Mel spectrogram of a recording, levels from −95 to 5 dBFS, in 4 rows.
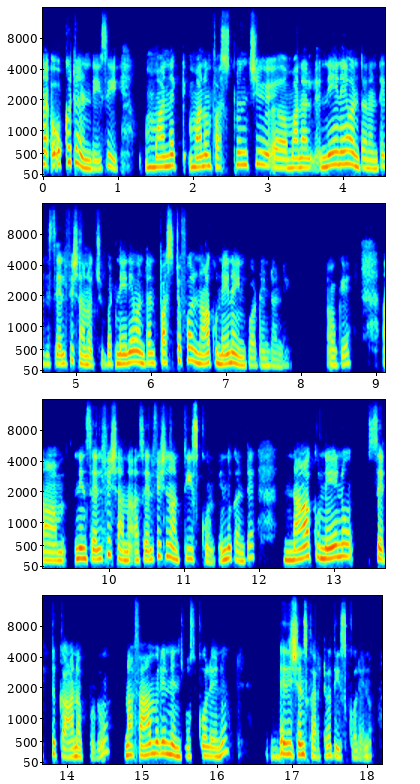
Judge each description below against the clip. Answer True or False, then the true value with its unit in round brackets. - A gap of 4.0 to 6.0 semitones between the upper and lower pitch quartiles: True (4.3 semitones)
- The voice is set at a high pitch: True (210 Hz)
